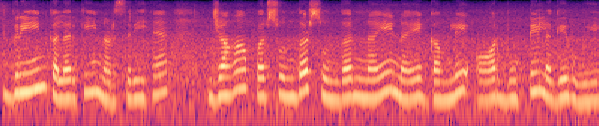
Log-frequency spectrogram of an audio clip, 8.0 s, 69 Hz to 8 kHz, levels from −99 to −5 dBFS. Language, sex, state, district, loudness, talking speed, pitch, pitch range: Hindi, female, Punjab, Fazilka, -17 LUFS, 120 wpm, 210 Hz, 195-245 Hz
